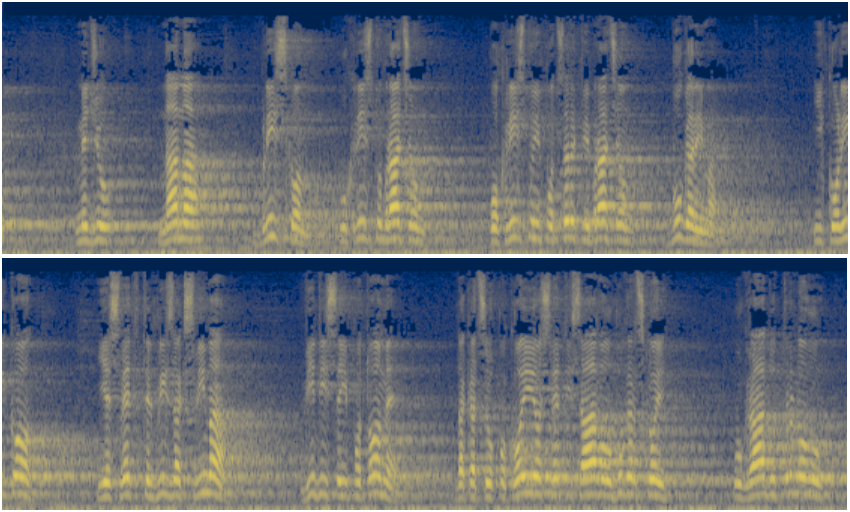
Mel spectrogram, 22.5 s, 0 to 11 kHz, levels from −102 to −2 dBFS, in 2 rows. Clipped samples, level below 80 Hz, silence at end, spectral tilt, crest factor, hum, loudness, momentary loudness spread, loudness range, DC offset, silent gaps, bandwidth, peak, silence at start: under 0.1%; -46 dBFS; 0 s; -4 dB/octave; 20 dB; none; -23 LUFS; 18 LU; 4 LU; under 0.1%; none; 9.4 kHz; -4 dBFS; 0 s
